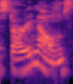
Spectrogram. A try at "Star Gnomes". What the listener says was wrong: Star Gnomes. Not Starry.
